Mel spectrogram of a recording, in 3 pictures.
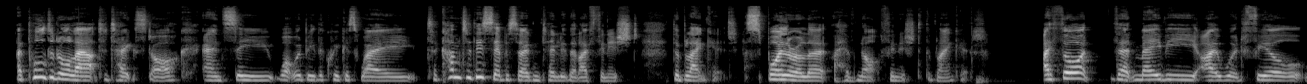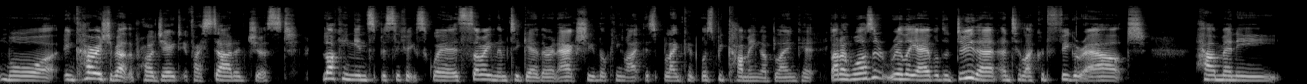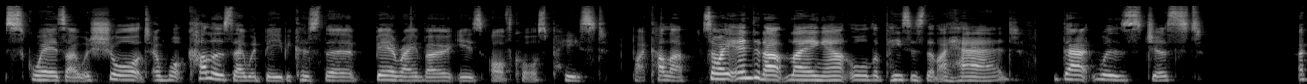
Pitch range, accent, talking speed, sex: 180-215 Hz, Australian, 185 wpm, female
